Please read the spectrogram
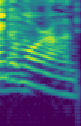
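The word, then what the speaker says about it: Engoron: Yesterday, the civil fraud trial judge, our buddy, the great, Engamoron, I believe is the way you would pronounce that. Engamoron is the Engamoron. – Name? – Yeah.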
